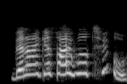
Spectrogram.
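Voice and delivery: cheerful, happy voice pitched very high. Reading a polliwog answering a caterpillar, happily. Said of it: "the polliwog said happily".

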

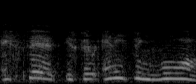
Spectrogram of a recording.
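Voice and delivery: hushed, whispered. Asking a question beside a sleeping man, not wanting to wake him, whispering. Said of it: "I'm whispering because I don't want to wake Joe".

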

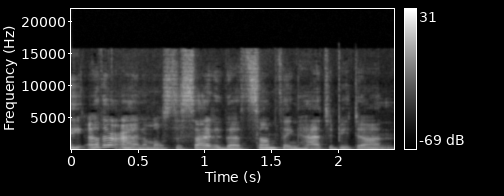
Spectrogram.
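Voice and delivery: ordinary delivery

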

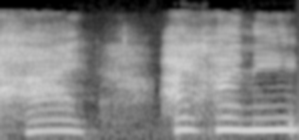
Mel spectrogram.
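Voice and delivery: whispering. Retelling how Mike greeted her when he came in, retelling a whisper. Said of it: "he whispered".

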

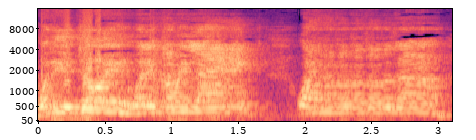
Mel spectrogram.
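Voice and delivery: acted-out screaming rant, high-pitched. Retelling how a boss puts people down: imitating a screaming boss. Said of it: "he's screaming".

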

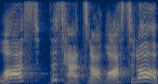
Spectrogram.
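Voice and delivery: loud, booming, grouchy snowman bellow. Narrator reads the snowman answering Rodney, Mr. Blizzard bellowing. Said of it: "bellowed Mr. Blizzard".

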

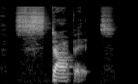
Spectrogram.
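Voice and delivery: grave, deadly serious tone. A man tells someone straining against a chain to stop, deadly serious. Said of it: "The tone in his voice was deadly and serious".

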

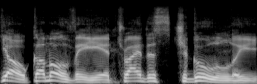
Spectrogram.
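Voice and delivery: Italian-flavored Staten Island accent. A co-host riffs on the word Chihuly, in a Staten Island Italian accent. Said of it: "That's like Italian food from Staten Island".

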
